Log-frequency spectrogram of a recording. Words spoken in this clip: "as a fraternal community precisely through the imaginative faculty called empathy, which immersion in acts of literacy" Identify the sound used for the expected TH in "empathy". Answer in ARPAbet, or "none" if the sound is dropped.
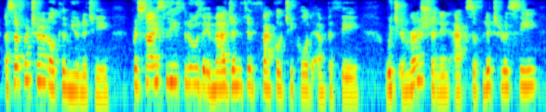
TH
